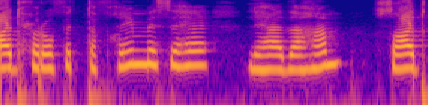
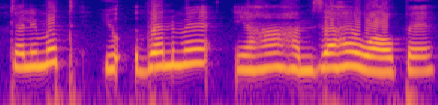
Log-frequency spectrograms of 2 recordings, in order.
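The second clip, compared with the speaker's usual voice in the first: normal talking voice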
